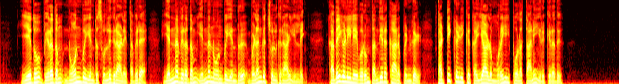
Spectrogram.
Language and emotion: Tamil, neutral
